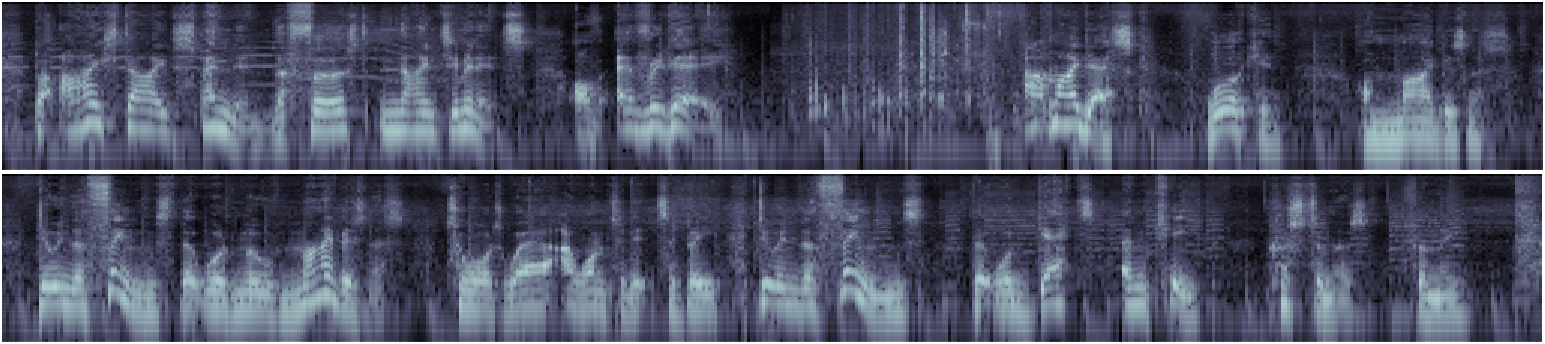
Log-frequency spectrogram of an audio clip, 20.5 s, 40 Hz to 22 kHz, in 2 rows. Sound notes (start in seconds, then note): 5.2 rapid footsteps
